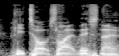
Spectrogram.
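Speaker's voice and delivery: a hint of dad's present-day voice; imitating his dad. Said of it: "doesn't even have an Indian accent anymore".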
